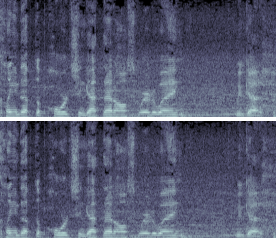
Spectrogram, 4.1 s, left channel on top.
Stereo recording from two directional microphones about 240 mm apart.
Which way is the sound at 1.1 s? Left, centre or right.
Centre.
